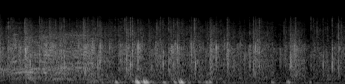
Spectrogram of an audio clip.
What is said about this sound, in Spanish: Dale ese aplauso al Señor fuerte. ¡A su nombre!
